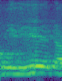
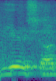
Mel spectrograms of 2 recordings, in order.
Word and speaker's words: Vidiella: Y lo vamos a hacer en la figura de dos pioneros de esa industria, que son don Francisco Vidiera o Vidiella, como, depende cómo quieran pronunciarlo, y don Pascual Arriague.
